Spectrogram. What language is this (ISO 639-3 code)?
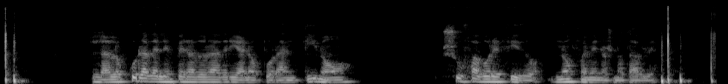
spa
